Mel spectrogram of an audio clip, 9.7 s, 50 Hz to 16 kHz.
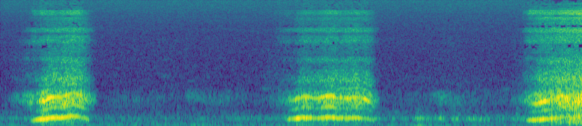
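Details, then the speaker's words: Snoring in a person while asleep; slow, regular snoring about 15 breaths a minute, each in-breath a rough buzzing tone with quiet pauses between. "ты храпишь. ты храпишь. просыпайся."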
